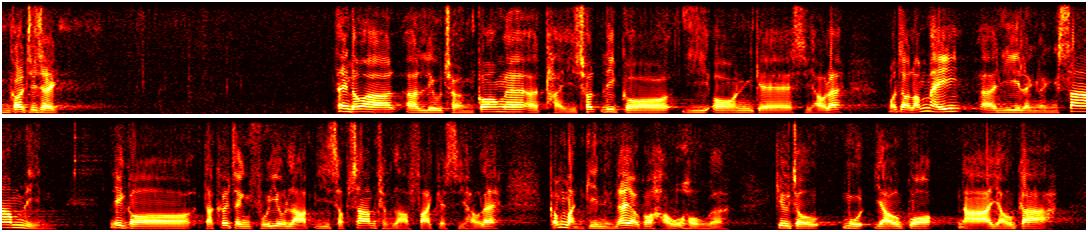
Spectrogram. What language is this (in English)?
Cantonese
